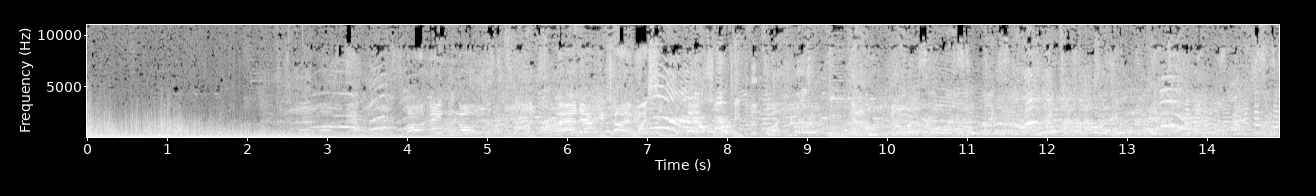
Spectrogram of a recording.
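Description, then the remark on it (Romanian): A dense, lively crowd celebrating in the street chatters and calls out all at once, a continuous babble of many voices, with a low rumbling roar underneath during the first few seconds. “Ia uite car cum mai petrece lumea.”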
